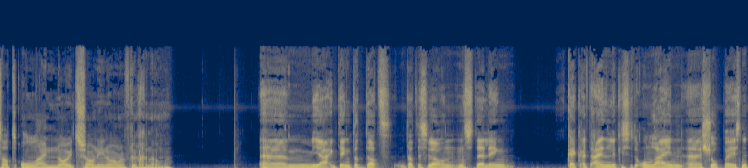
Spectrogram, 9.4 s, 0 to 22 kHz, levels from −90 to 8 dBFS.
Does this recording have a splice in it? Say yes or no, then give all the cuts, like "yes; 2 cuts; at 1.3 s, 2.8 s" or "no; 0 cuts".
no; 0 cuts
